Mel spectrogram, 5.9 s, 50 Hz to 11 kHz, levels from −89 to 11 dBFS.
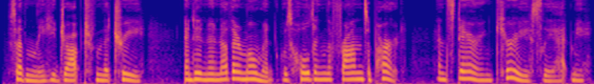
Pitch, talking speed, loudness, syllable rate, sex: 225 Hz, 200 wpm, -17 LUFS, 6.0 syllables/s, female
